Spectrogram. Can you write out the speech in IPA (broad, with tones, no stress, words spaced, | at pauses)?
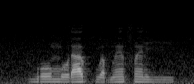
ɡ͡boː˧mo˨ɾaː˦ kʷa˨bɛ̃˦ fɛ̃˧ɾiː˨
